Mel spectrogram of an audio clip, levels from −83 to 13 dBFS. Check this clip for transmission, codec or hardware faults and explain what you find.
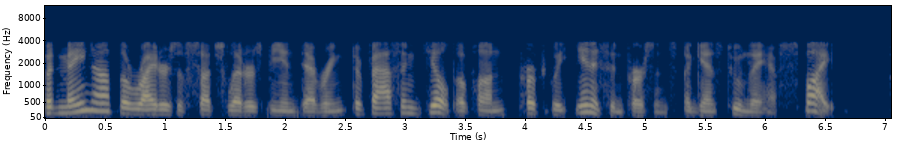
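The speech runs through the iLBC codec from start to finish, and there is one dropout where iLBC frames were lost, at 3.98 to 4.03 s.

The iLBC codec colours the whole clip. The audible band runs from about 250 Hz to 3.7 kHz, so the sound is narrowband and has no brightness above that. The codec damage is plainly audible. Each 30 ms frame is coded on its own at 13.33 kbps, which leaves the speech clear but slightly rough and synthetic in texture.

The lost iLBC frames come at 3.98 to 4.03 s. The damage points to a single missing 30 ms frame. The decoder covered the gap by repeating the last pitch cycle with noise mixed in. That makes a brief, held, faintly buzzy vowel-like sound. Because iLBC frames do not depend on earlier ones, the speech returns to normal almost immediately after the gap.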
